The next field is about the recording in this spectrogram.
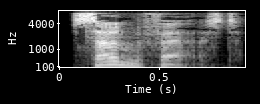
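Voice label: "sunfast", English, uk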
